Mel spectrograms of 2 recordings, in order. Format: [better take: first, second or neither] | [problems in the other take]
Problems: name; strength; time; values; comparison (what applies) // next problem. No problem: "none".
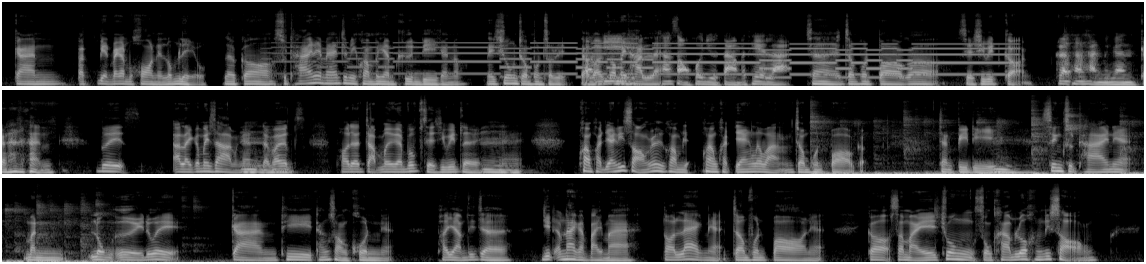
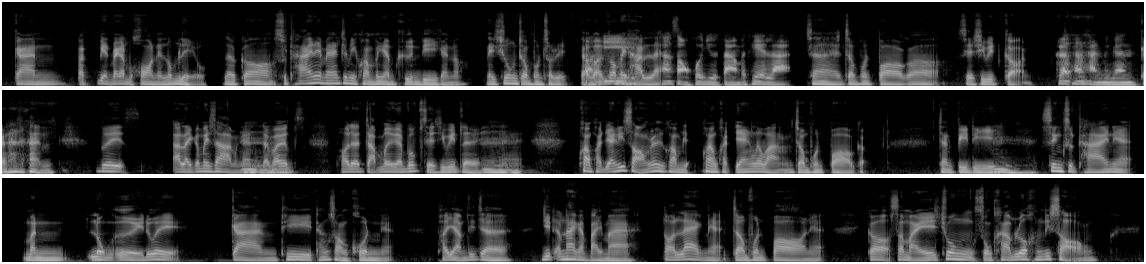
second | siren; noticeable; from 2.5 to 10 s; peak 2 dB below the speech // keyboard typing; noticeable; from 20 to 24 s; peak 7 dB below the speech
